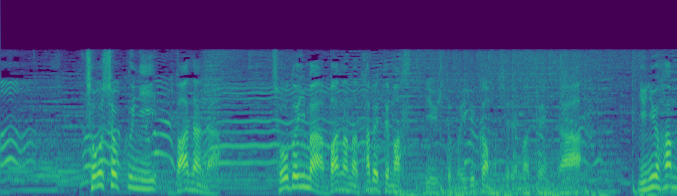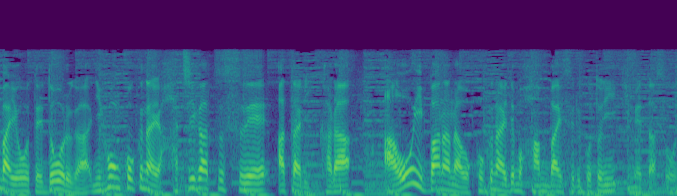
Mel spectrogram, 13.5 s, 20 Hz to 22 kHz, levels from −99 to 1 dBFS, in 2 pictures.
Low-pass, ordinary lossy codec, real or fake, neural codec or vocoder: none; none; real; none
